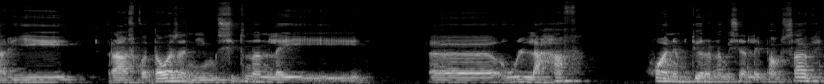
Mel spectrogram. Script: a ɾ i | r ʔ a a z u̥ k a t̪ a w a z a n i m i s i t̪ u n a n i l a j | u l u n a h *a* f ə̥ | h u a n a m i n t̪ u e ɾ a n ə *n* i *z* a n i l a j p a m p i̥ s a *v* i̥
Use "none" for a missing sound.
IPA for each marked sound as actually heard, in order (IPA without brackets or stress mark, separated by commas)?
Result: a, m, s, v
